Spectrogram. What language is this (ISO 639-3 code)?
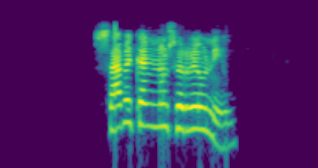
glg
